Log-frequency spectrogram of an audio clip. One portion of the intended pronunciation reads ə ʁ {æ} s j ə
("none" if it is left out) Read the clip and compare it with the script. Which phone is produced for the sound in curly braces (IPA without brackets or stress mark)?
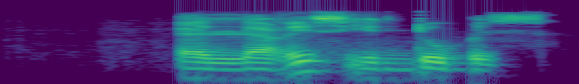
i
